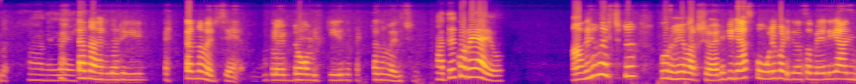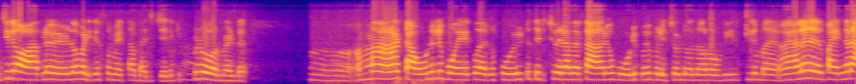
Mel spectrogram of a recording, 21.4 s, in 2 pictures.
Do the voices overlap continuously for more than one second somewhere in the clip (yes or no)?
no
